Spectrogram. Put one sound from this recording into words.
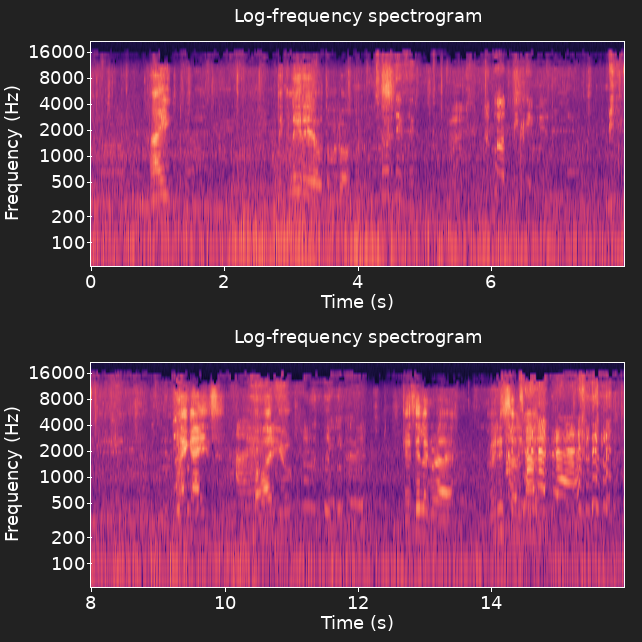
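Young women laugh and talk excitedly close by.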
